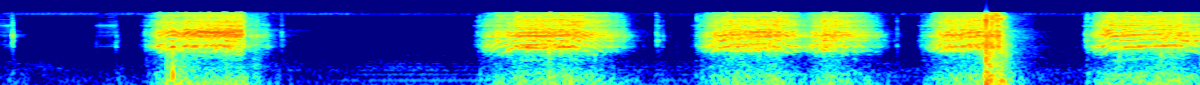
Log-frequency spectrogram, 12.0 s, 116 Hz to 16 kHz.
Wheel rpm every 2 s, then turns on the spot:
30, 30, 50, 50, 50, 60.
none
